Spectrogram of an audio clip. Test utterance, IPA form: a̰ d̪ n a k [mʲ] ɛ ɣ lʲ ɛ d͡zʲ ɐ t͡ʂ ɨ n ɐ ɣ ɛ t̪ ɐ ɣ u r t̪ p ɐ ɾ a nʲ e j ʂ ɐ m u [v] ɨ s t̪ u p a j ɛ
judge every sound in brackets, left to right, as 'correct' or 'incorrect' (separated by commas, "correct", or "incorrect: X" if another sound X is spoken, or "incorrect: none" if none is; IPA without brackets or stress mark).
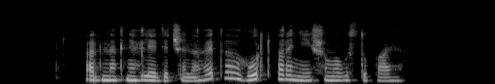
incorrect: nʲ, correct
